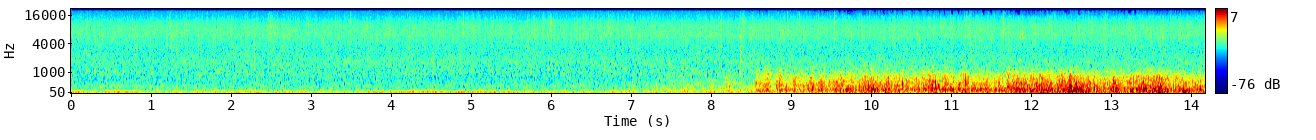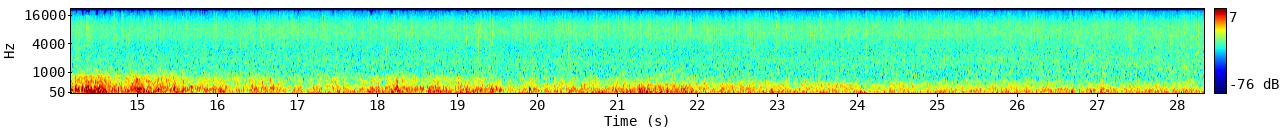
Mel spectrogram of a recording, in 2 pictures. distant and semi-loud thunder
7.2 28.3

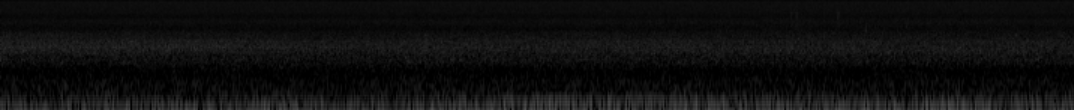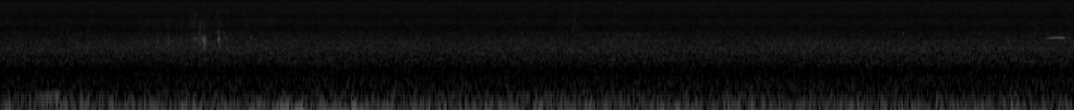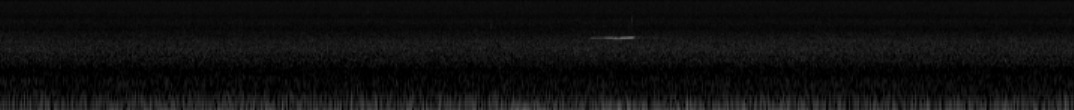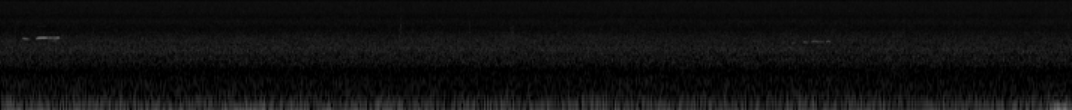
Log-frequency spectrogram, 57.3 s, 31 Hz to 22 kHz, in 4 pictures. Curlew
36.5 37.2

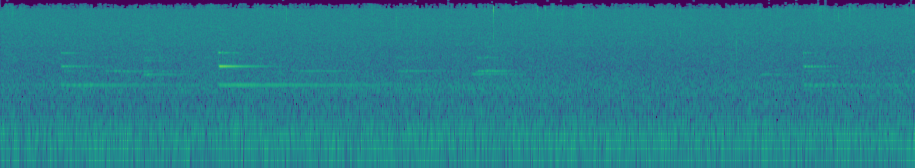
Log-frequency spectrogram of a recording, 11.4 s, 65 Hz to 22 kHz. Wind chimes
0.7 6.5, 10.0 11.4

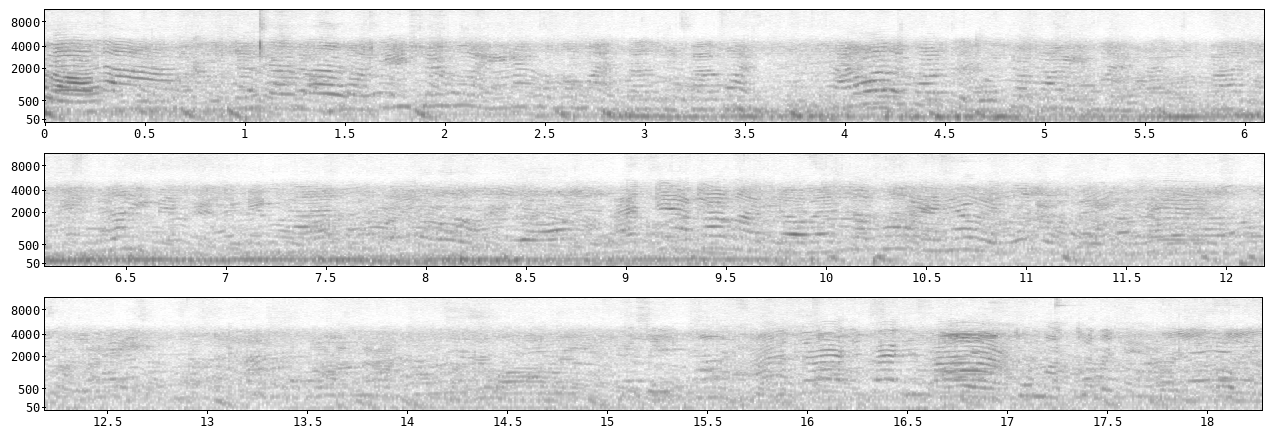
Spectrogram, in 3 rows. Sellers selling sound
0.0 11.6

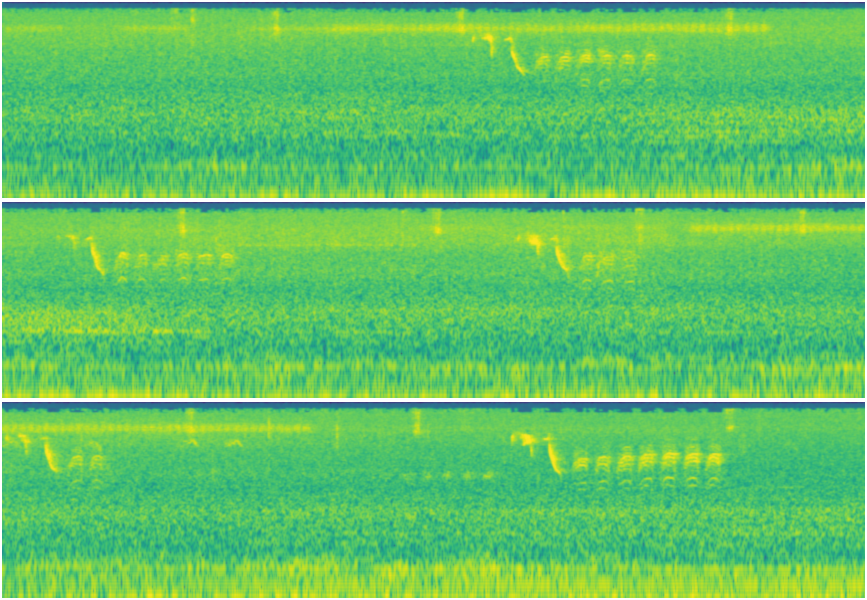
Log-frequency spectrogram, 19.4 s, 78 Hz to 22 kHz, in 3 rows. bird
3.5 5.0, 7.0 8.3, 10.4 11.3, 13.0 14.8, 15.9 18.5

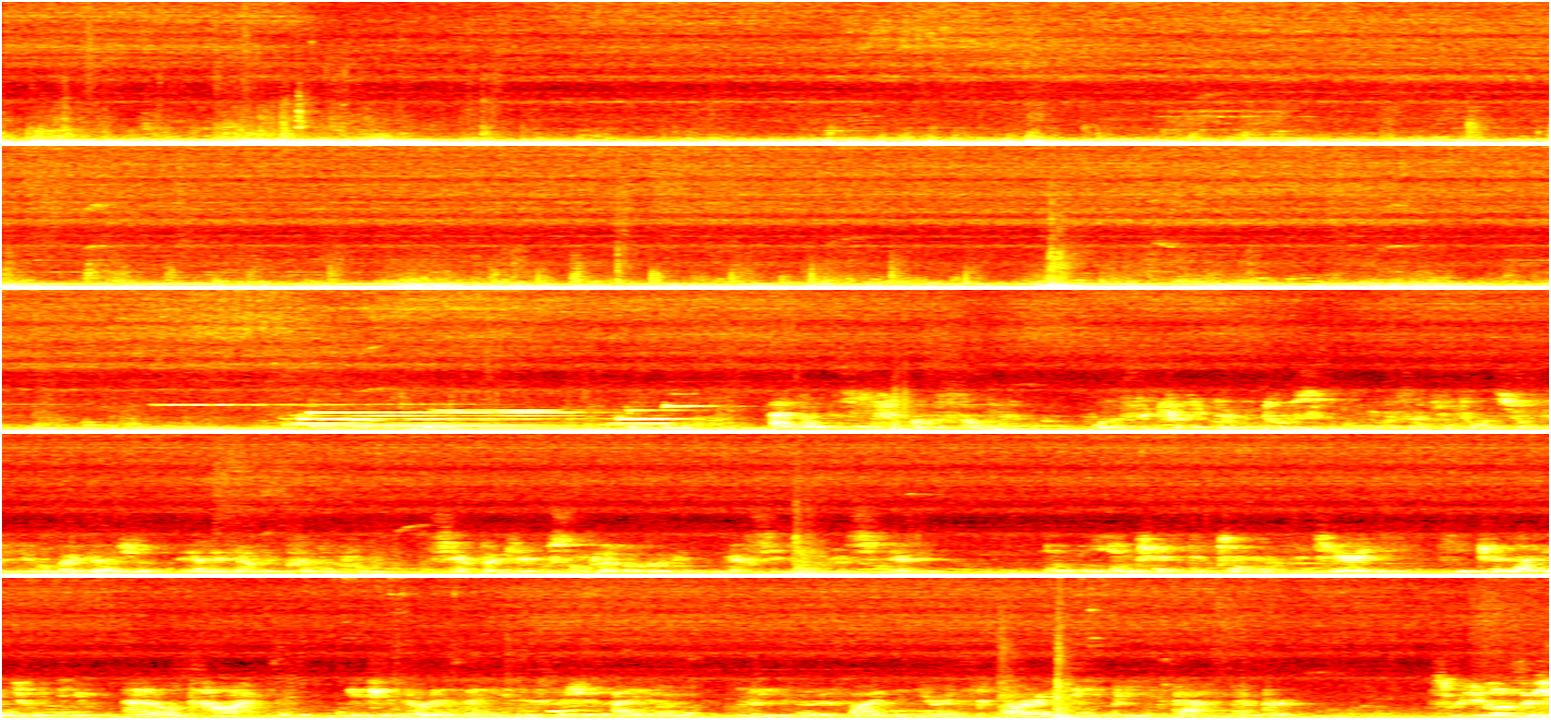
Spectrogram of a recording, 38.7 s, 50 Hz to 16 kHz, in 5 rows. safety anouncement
16.9 19.7

